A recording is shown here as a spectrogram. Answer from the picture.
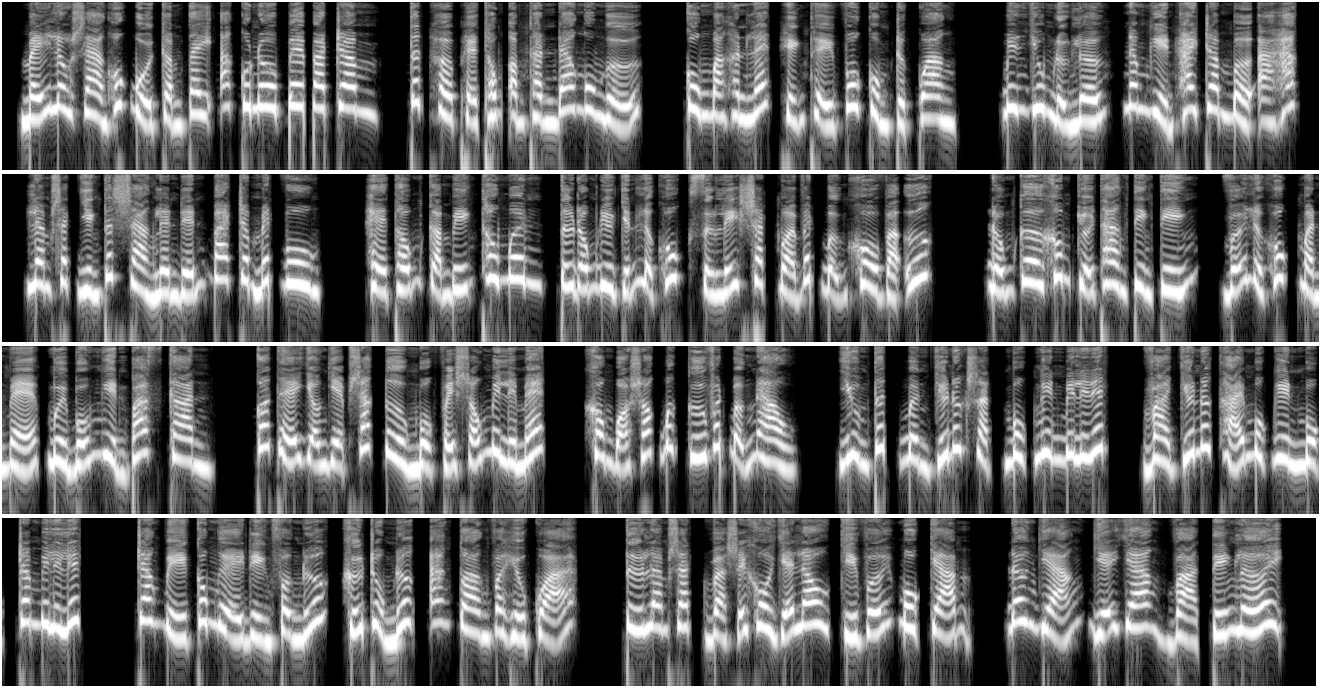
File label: Vietnamese South female; Akono P300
